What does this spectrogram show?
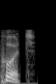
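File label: "put", US English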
